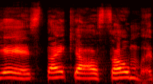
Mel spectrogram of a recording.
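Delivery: voice catching, choked up, fighting back tears. Thanking everyone gathered there: holding back tears. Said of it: "I'm trying not to cry".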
